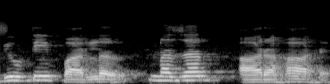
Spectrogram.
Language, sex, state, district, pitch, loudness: Hindi, male, Rajasthan, Bikaner, 175 Hz, -15 LUFS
